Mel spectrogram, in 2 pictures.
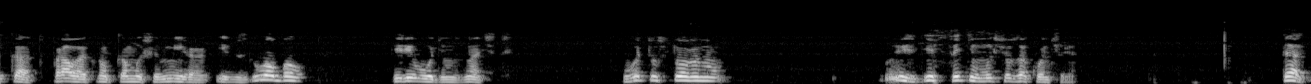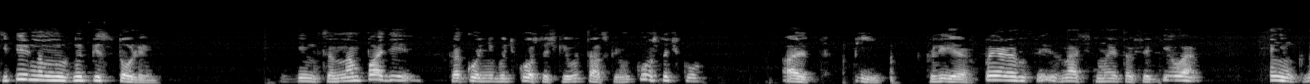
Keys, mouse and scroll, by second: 2.1-3.4 right drag, 3.4-7.1 drag, 8.5 middle click, 8.5 scroll up 1, 10.6-11.6 middle drag, 12.6 middle click, 12.6 scroll up 1, 14.1 click, 15.7 KP_1, 17.9 e, 21.6 alt+p, 23.7 click, 24.9 scroll up 1, 25.0 middle click.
